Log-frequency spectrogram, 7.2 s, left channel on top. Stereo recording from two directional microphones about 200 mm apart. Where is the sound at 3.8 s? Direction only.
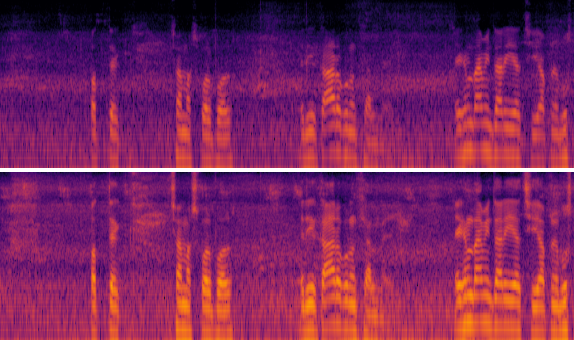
25° right (ahead or behind).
